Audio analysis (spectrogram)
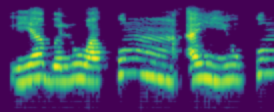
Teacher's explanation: So dia terjadi apabila mim mati dia berjumpa dengan salah satu huruf hijaiyah selain mim dengan ba, selain mim dengan ba. So cara bacaan dia kita kena bacakan dengan jelas mim tersebut. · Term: izhar syafawi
